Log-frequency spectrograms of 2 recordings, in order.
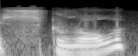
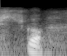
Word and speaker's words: Scurll: I always say Scurll, but it's kind of spelled Skirl. – I kind of say it as if I'm just about to say Squirrel. Squirrel. – I'll stick with Scurll.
